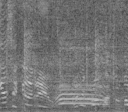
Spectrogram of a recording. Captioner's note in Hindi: चिल्लाता है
